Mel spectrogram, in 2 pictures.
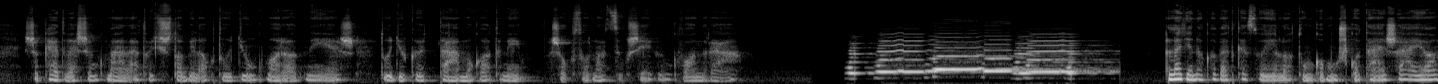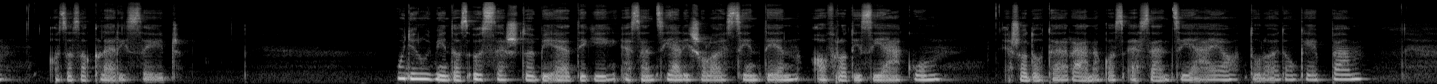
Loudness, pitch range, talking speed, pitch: -24 LUFS, 195-235 Hz, 90 wpm, 215 Hz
